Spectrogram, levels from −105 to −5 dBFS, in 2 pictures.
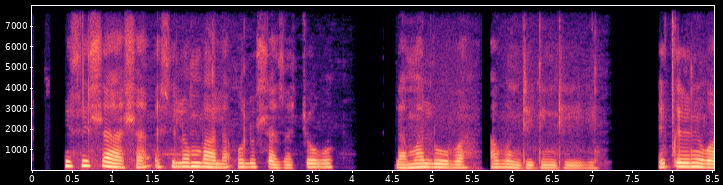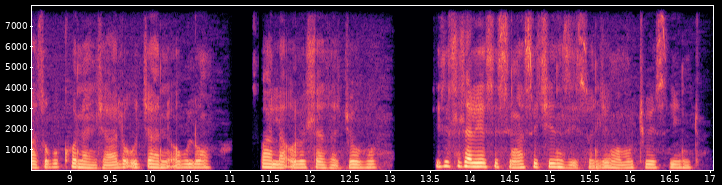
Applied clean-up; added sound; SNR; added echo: none; none; none; none.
